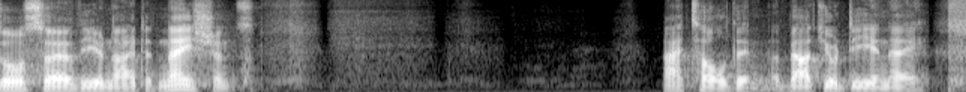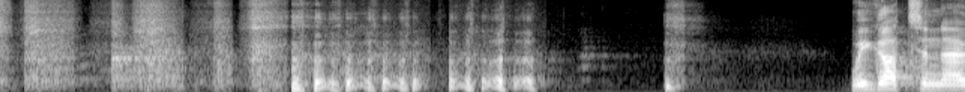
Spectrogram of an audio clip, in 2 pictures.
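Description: An elderly man speaks with animation through a microphone, pausing now and then.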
